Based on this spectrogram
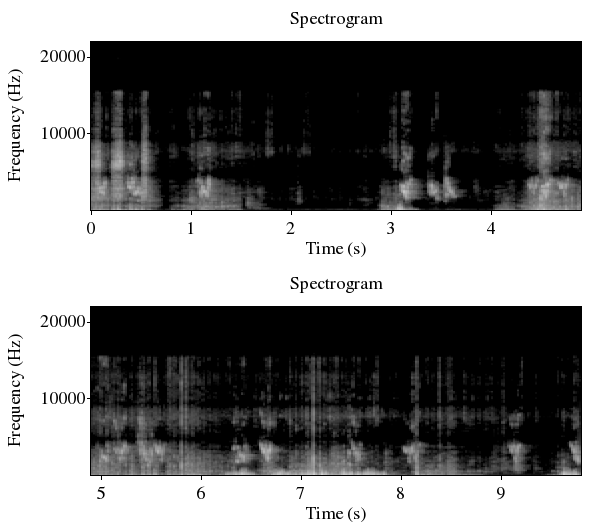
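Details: Pet budgerigar giving scattered short high chirps and chattering twitters in irregular bursts, mixed with low rustling and wing-flutter noise and a few silent gaps.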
